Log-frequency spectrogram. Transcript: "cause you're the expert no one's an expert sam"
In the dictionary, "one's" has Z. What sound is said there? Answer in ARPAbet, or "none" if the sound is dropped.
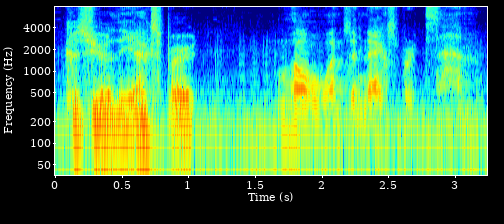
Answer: Z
